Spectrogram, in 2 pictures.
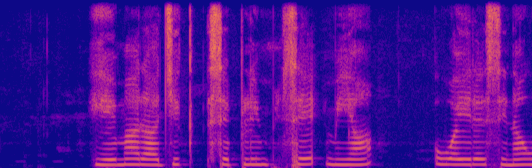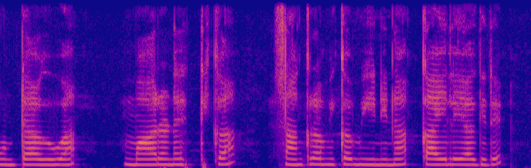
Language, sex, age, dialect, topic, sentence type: Kannada, female, 18-24, Mysore Kannada, agriculture, statement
